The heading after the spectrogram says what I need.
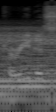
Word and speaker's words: Caritas: We're here today with Will from Caritas Apparel.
